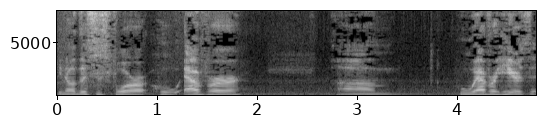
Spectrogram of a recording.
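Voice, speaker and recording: Somewhat breathy, a man speaks with fairly even intonation. The sound is dry with no echo, with light background noise. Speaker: vlogger. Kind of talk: casual vlog chat, motivational. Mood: earnest, heartfelt. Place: car. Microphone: phone near.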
